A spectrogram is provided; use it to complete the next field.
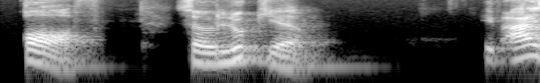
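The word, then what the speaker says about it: ق: Number 1, we said with the tongue, you're going to use a portion further to the back than the Kaaf. Number 2, the Kaaf is pronounced when the tongue touches the hard palate. The Qaaf is pronounced when the tongue, and we didn't know what portion of the tongue, back portion, touches the Qaaf, touches the soft palate.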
